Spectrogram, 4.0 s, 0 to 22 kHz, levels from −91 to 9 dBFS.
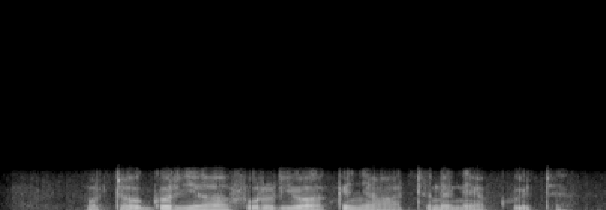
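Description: Heavy Opus voice compression runs throughout: the SILK coder, starved at what sounds like about 8 kbps, narrows the band to 4 kHz, leaving the speech muffled, hoarse and faintly robotic.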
